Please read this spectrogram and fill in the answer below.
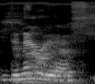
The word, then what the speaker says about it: Daenerys: apparently, because I have not watched the show, John and Daenerys, Daenerys. There we go.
